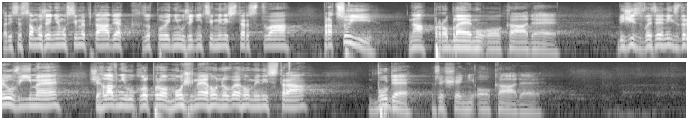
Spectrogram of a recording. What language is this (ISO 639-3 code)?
ces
